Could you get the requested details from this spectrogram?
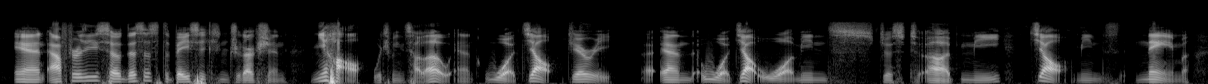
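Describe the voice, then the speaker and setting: With a Chinese accent, a man speaks at a very slow pace, his loudness swinging a lot. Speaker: Chinese language teacher. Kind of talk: online language class.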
